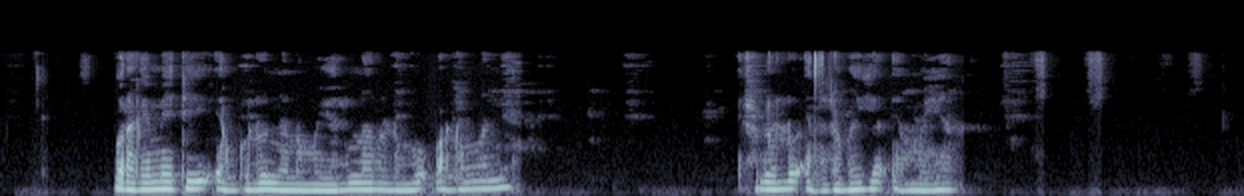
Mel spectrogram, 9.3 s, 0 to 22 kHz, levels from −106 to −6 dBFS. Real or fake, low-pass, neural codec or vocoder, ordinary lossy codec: real; 7.2 kHz; none; none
